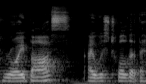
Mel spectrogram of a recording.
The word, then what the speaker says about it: rooibos: i really like right it looks like rooibos but but it's pronounced roy boss i was told at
